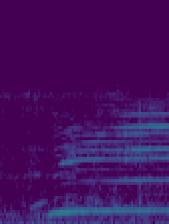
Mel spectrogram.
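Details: Pinzgauer cattle in South Africa heading to summer pasture on a rainy morning; a loud, steady, low moo that swells in after a soft start and holds an even pitch with rich overtones.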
